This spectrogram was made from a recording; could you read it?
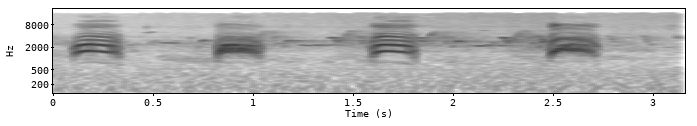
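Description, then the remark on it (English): Four loud, harsh bird calls repeat at an even pace, each a short raspy burst with rich harmonics, with brief quiet gaps between them and no talking. It sounds like a red-headed woodpecker calling. “Red-headed woodpeckers are one of only a few woodpecker species known to store food for later.”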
